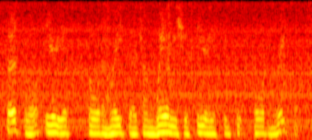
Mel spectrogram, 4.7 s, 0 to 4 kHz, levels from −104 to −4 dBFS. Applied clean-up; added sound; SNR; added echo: none; Truck; 13 dB; reverberation time 0.2 s.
